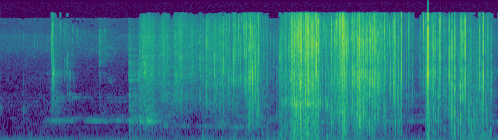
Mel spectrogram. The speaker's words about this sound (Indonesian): Tapi kalian bisa mendengar saya makan kue bolu dan minum teh manis hangat.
